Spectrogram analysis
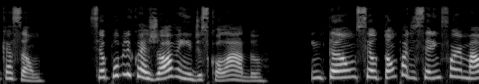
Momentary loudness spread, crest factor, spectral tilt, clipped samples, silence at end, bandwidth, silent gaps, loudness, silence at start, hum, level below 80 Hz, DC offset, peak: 15 LU; 18 dB; -3.5 dB/octave; under 0.1%; 0 s; 16.5 kHz; 0.82-0.89 s; -22 LUFS; 0.05 s; none; -70 dBFS; under 0.1%; -6 dBFS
